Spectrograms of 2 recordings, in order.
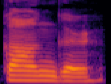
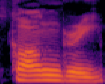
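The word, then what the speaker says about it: kanger: Now, I have to mention that the correct pronunciation of ganger, right? There is another way of saying it, which is Kangri, but this isn't strict Kashmiri. That is a little bit of Urduization.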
